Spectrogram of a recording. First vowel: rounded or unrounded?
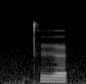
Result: unrounded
